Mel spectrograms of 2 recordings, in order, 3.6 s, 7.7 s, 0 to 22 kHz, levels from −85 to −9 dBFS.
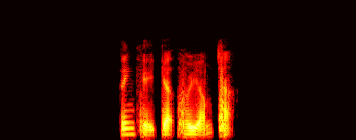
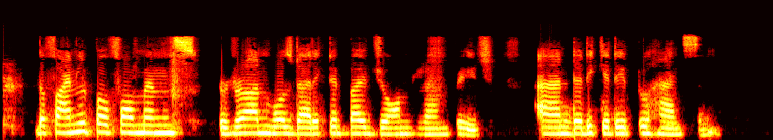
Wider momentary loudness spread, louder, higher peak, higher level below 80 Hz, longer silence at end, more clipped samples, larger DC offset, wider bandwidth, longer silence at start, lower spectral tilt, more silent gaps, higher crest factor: second, 6 LU vs 9 LU; second, -24 LUFS vs -12 LUFS; second, -4 dBFS vs 0 dBFS; second, -68 dBFS vs -52 dBFS; first, 1.25 s vs 0.55 s; neither; neither; second, 6.8 kHz vs 8 kHz; first, 1.2 s vs 0.05 s; about the same, -5.5 dB/octave vs -5.5 dB/octave; neither; first, 22 dB vs 12 dB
